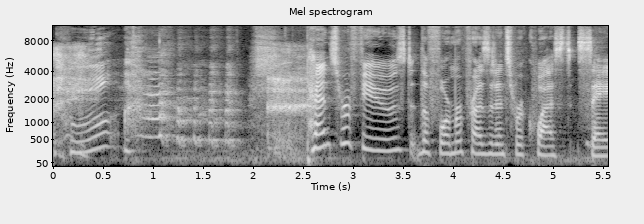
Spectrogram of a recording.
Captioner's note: laugh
